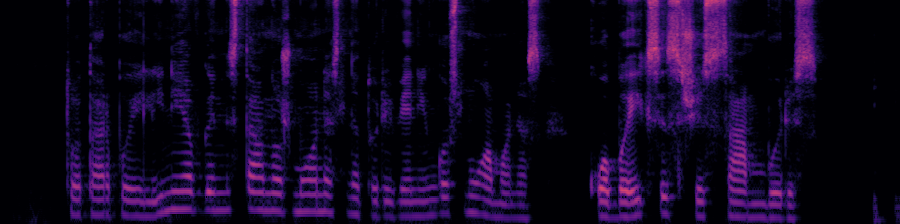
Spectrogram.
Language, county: Lithuanian, Vilnius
